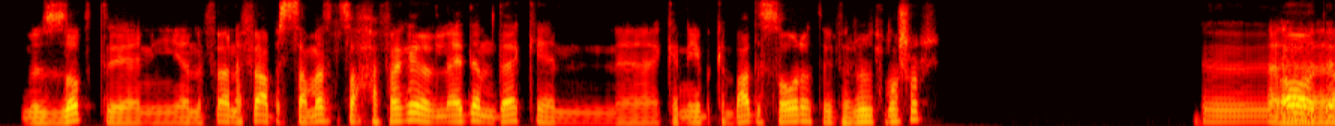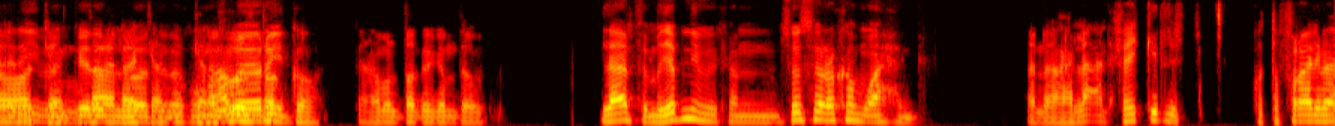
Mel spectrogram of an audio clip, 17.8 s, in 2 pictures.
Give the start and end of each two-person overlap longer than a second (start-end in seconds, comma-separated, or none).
8.5-10.9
